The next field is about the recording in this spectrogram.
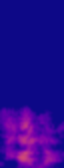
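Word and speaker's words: היה: well first of all the Hebrew word is haigha that's how it's pronounced spelled ahay aah and when you look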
